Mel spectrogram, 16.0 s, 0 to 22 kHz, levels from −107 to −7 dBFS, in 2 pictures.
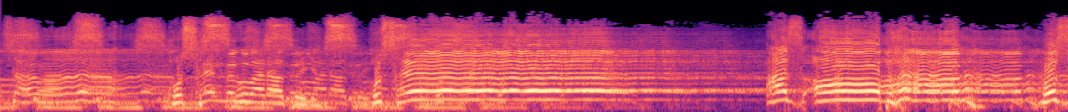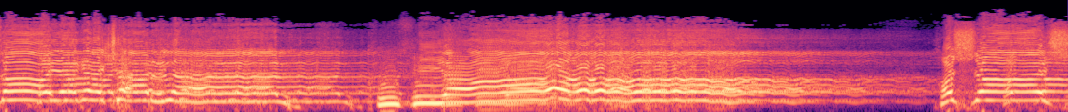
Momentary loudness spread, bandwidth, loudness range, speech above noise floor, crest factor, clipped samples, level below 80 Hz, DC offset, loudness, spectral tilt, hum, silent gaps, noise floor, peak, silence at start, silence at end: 13 LU; 14.5 kHz; 4 LU; 21 dB; 8 dB; under 0.1%; -50 dBFS; under 0.1%; -14 LUFS; -3.5 dB/octave; none; none; -35 dBFS; -6 dBFS; 0 s; 0 s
